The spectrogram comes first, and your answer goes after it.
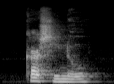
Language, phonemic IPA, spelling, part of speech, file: Dutch, /ˈkɑr.si.noː/, carcino-, prefix, Nl-carcino-.ogg
- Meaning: carcino-, cancer-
